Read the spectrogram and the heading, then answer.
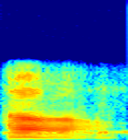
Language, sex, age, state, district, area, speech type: Punjabi, male, 18-30, Punjab, Firozpur, rural, conversation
